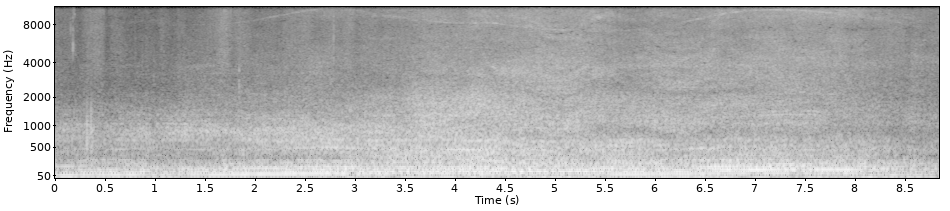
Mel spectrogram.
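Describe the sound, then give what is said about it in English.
A heavy semi truck carrying bread from a factory rumbles past down a street at three in the morning, its deep engine drone swelling loud before easing slightly, with a faint hiss of air brakes and road noise throughout. “Yes, there's a giant semi truck coming at me.”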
